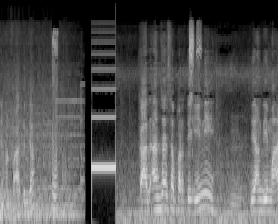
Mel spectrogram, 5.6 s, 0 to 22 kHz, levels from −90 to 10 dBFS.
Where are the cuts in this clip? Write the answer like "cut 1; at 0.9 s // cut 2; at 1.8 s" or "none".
cut 1; at 1.7 s // cut 2; at 2.3 s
